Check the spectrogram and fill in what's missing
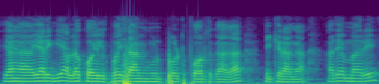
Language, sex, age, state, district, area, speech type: Tamil, male, 60+, Tamil Nadu, Coimbatore, urban, spontaneous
